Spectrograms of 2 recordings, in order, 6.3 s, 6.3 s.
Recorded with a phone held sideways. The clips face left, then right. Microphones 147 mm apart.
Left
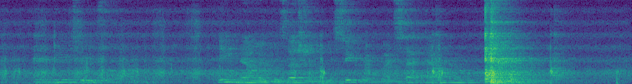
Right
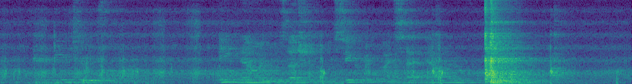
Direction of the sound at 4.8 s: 15° left (ahead or behind).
